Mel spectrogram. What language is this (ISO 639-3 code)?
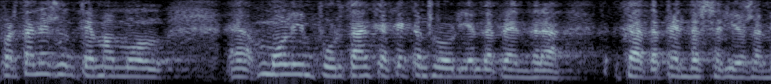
cat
